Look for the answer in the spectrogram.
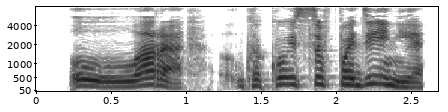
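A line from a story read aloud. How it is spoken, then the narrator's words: Flustered babble. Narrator (Russian): пролепетал юноша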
